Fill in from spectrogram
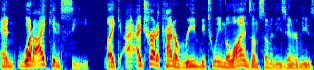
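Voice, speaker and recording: A man's fairly high voice is heard on a very clean recording against a silent background. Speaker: podcast host. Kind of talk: podcast outro. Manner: fast; casual, filler-heavy.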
